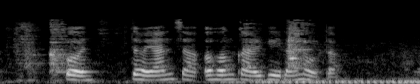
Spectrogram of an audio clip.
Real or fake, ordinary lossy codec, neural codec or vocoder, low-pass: real; MP3, 32 kbps; none; 9.9 kHz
